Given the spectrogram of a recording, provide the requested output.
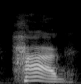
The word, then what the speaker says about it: Hajj: around the circles now hajj is a pilgrim to mecca hag is the egyptian pronunciation hag in hebrew means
